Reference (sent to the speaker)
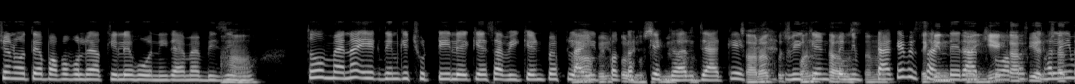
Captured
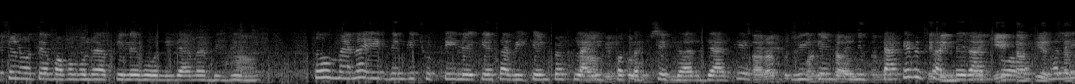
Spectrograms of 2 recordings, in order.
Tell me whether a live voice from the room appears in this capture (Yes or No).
No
